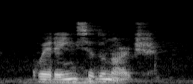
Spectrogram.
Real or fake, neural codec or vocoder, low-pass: real; none; 7.2 kHz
